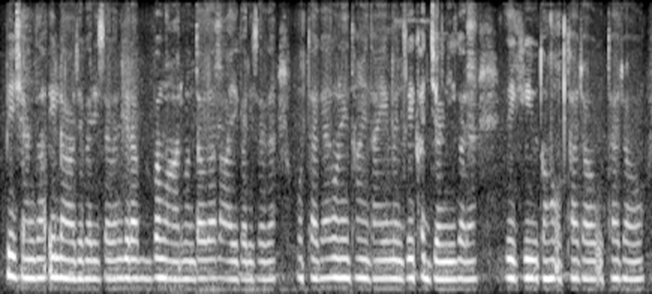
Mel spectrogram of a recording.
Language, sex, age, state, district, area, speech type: Dogri, female, 18-30, Jammu and Kashmir, Kathua, rural, spontaneous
